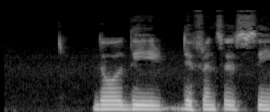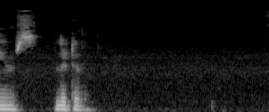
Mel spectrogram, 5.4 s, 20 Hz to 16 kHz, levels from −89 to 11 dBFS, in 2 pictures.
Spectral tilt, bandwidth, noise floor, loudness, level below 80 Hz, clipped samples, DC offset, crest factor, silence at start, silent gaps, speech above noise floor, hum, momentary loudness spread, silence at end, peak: -8 dB/octave; 9.6 kHz; -66 dBFS; -19 LUFS; -56 dBFS; under 0.1%; under 0.1%; 18 dB; 0.95 s; none; 47 dB; none; 10 LU; 1.8 s; -4 dBFS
